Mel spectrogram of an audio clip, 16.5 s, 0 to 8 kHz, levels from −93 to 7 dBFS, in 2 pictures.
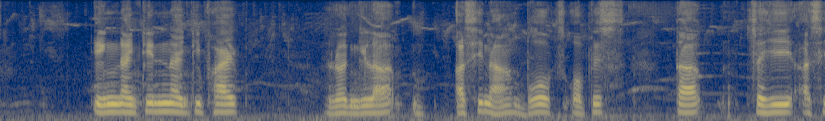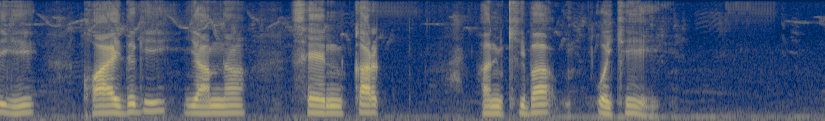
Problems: none marked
